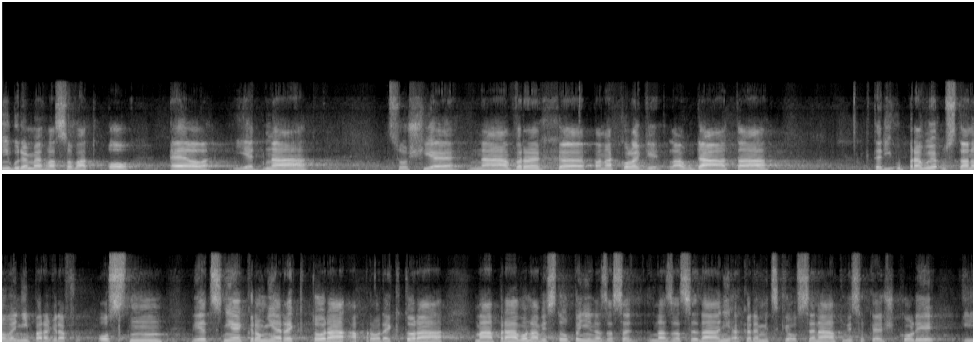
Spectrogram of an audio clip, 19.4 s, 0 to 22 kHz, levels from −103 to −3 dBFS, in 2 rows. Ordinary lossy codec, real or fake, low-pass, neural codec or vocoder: Opus, 16 kbps; real; 10.8 kHz; none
